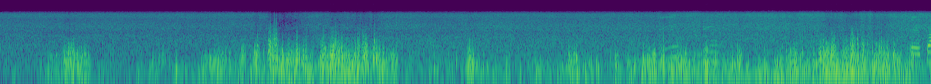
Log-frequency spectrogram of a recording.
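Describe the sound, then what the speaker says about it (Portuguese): Strong gusty wind outdoors on a dark street before a storm, buffeting and roaring against the microphone in rising and falling surges, with a voice speaking briefly. "Tá ventando meio forte."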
